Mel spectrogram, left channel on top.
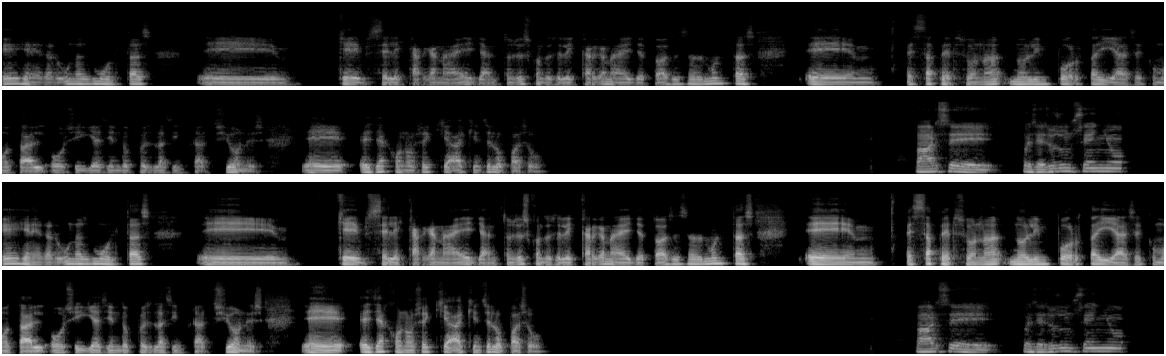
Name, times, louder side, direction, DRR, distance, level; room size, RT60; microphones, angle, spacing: voice 1, 0.0-1.7 2.0-2.9 3.4-8.8 9.0-17.0, right 5 dB, 70° right, 0.4 m, -26 dB
voice 2, 20.8-21.6 21.8-22.8, left 2 dB, 30° left, 0.5 m, -29 dB
2.8 x 2.6 x 3.0 m
head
